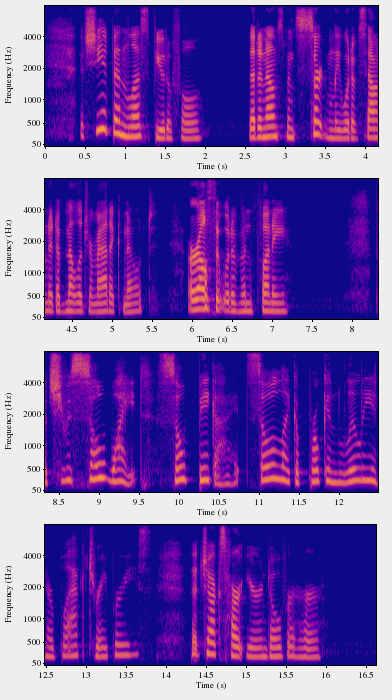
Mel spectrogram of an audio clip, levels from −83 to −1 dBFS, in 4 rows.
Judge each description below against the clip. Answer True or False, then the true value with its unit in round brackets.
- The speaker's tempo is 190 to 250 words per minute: False (160 wpm)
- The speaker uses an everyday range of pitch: True (4.7 semitones)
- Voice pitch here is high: True (205 Hz)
